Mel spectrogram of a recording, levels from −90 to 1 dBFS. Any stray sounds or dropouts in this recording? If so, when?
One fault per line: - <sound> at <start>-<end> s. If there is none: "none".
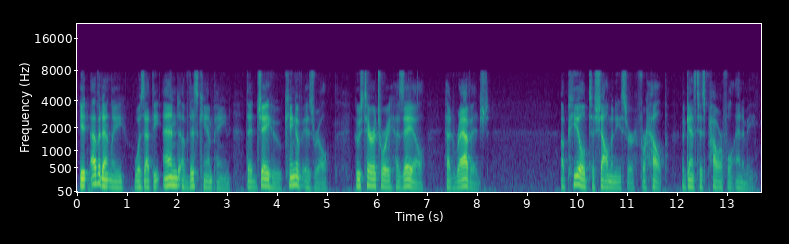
none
